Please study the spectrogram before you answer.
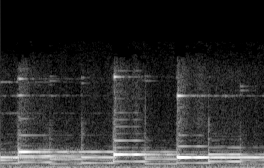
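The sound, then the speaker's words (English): Dad's mobile phone rings with a fairly quiet melodic ringtone: bright electronic notes step up and down and repeat as a short tune, with no voices over it. “It's Dad's phone. I told you to see who it is.”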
